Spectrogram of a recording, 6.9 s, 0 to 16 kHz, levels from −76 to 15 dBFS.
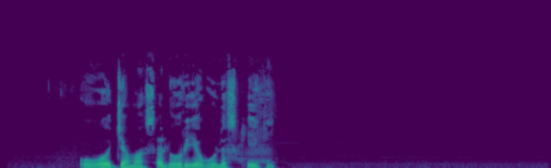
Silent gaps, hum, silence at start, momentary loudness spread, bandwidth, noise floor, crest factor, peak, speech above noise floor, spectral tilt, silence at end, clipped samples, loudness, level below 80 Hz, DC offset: none; none; 1 s; 11 LU; 11 kHz; -65 dBFS; 22 dB; -4 dBFS; 43 dB; -5.5 dB/octave; 3.45 s; under 0.1%; -23 LUFS; -50 dBFS; under 0.1%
